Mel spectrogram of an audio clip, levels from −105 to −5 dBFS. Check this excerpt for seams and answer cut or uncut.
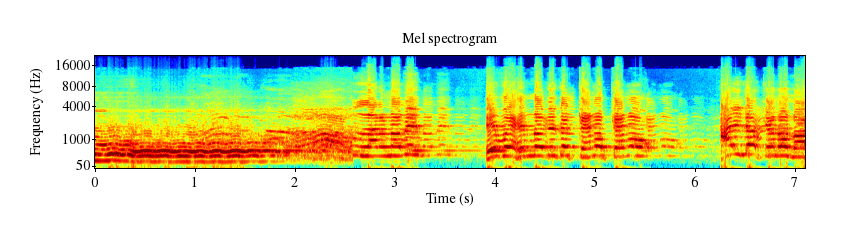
cut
